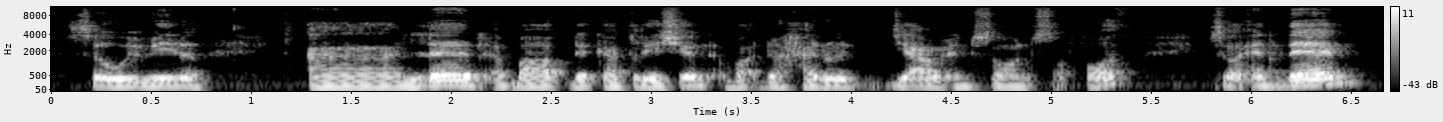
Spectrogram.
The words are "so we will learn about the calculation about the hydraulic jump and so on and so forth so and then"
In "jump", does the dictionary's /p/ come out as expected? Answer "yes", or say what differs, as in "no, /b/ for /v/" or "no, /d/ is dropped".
no, /p/ is dropped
